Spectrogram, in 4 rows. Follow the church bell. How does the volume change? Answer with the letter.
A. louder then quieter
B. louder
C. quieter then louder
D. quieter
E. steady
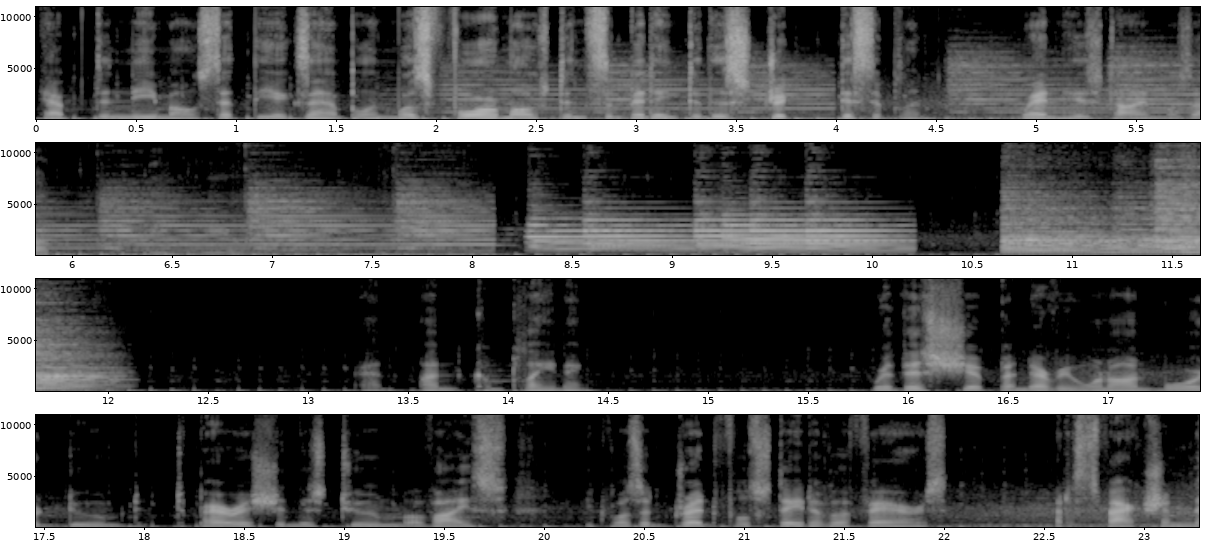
B.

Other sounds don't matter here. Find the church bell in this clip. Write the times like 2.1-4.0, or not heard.
1.6-12.2.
